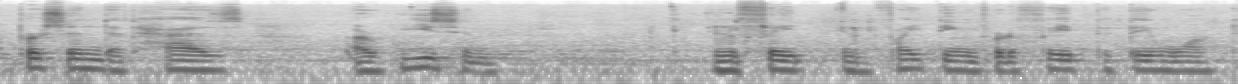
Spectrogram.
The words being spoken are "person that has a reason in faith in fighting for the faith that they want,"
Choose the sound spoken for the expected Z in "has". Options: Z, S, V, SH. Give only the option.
Z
